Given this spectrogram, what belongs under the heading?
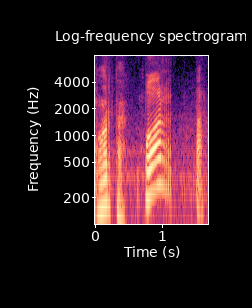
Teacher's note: aqui vivem descendentes de italianos e por aqui o r fica bem mais fraco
